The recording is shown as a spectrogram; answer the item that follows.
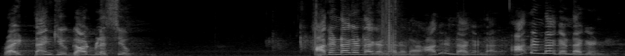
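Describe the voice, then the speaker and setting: A male pastor with a Telangana accent preaching a sermon, animated and calling on the congregation to answer back. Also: very high voice, normal speed, gravelly, big-room sound, a little hiss or hum. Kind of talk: sermon with live demonstration.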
